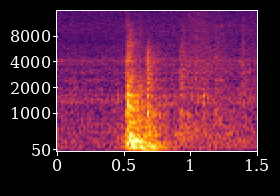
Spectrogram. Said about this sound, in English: He opens the door to the kitchen and peers in.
